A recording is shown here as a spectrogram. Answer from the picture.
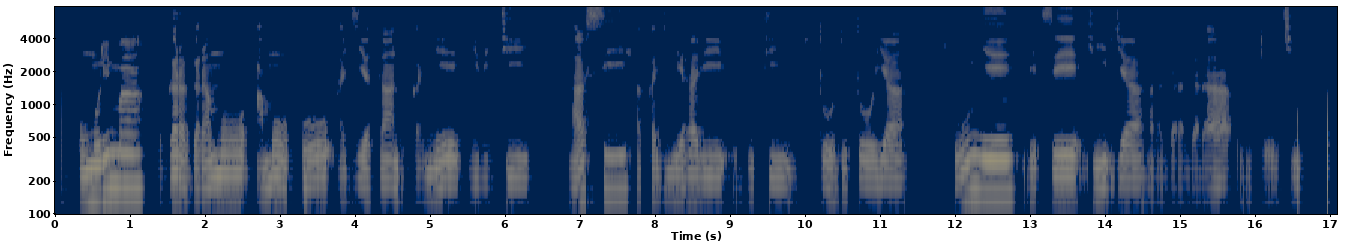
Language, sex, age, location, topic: Kinyarwanda, male, 25-35, Kigali, agriculture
